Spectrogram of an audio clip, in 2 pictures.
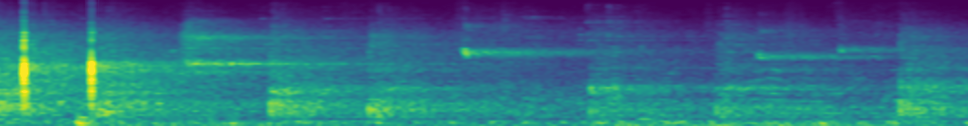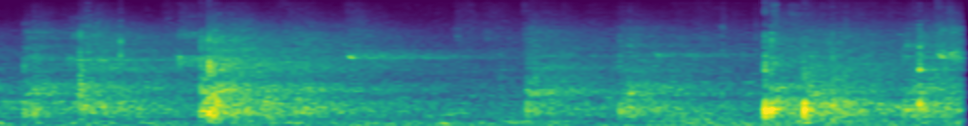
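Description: Tennis balls are struck hard with rackets in an echoing indoor hall.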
